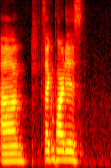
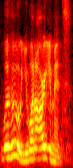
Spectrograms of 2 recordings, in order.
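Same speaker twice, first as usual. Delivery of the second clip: higher-pitched, sarcastic cheer; mock celebration; 5 semitones higher than usual. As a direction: cheer a pointless victory sarcastically. Mocking a pointless argument win.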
